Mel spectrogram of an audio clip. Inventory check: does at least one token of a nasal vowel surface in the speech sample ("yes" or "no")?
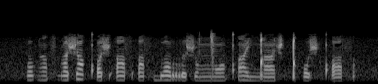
yes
